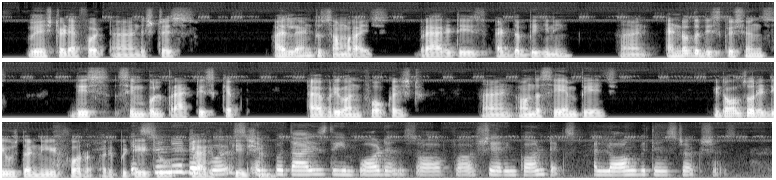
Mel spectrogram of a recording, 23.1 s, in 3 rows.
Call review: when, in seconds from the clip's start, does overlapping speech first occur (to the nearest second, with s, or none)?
17 s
